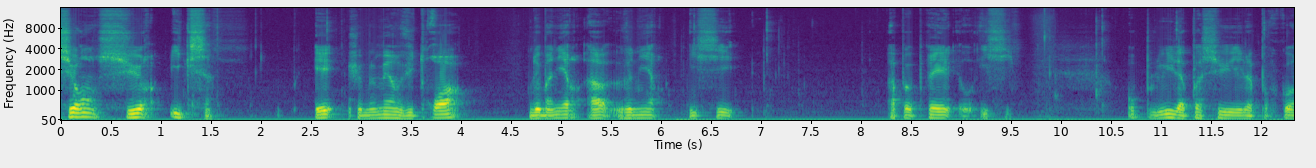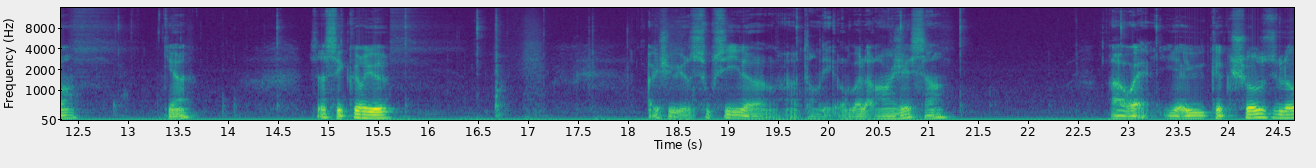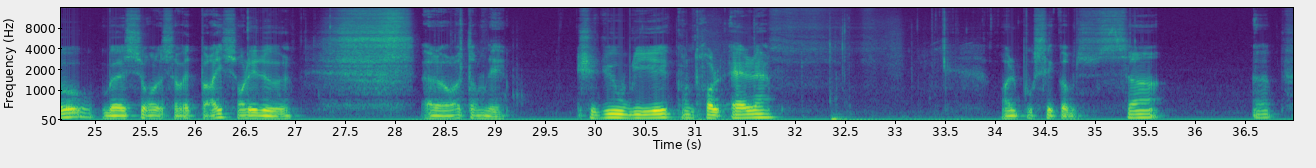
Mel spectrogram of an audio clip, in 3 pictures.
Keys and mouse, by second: 1.6-2.7 middle drag, 3.8 KP_3, 6.4-7.2 shift+middle drag, 10.4-11.4 middle drag, 11.5-12.1 shift+middle drag, 14.0 click, 14.5-15.1 middle drag, 15.8-16.5 shift+middle drag, 17.6 KP_1, 19.7-20.8 shift+middle drag, 21.4-26.6 middle drag, 27.4-28.0 middle drag, 28.5 Tab, 32.4 ctrl+l, 34.3-36.9 drag.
